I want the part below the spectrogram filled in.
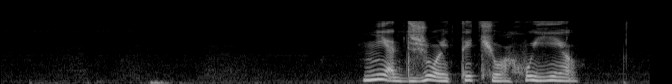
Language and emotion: Russian, angry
